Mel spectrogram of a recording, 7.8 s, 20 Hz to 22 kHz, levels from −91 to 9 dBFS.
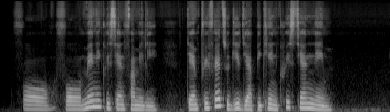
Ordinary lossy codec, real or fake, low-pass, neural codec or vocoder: none; real; none; none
